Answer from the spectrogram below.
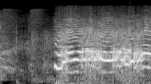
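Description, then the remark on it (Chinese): Two sisters scream loudly together in a KTV room, a sudden high-pitched, sustained shriek that bursts in after a brief quiet moment and holds at full strength for about a second, with no talking. “两姐妹继续看着这支 MV，就发现，忽然两个人对看了一眼，大声尖叫。”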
